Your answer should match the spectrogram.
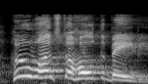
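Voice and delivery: loud, high parent asking for volunteers; eager call-out. Retold or imitated. Parent asking the children who will hold the baby, excited call. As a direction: call it out brightly to the whole household.

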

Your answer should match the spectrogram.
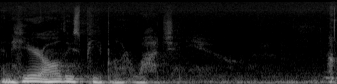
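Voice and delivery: hushed whisper. Real, not acted. Preacher whispers that everyone is watching, hushed. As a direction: let them lean in to hear. Hushed aside about onlookers.

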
